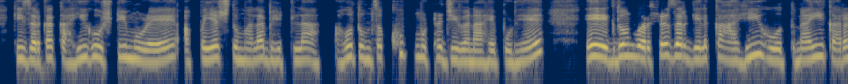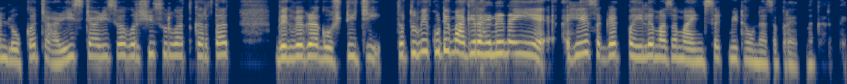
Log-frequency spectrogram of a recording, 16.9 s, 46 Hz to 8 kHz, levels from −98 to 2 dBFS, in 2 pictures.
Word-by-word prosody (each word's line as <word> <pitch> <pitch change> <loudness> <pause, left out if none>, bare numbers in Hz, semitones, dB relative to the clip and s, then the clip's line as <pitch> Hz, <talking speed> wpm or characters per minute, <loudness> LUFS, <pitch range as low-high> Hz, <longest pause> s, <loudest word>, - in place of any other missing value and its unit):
की 225 -1 -2
जर 200 -2 +2
का 230 - +2
काही 200 +4 -3
गोष्टीमुळे 220 -3 -1
अपयश 215 +3 0
तुम्हाला 210 0 -2
भेटलं, 200 0 -5 0.2
अहो, 220 +9 -1
तुमचं 235 +1 -3
खूप 295 -2 -9
मोठं 230 -1 -4
जीवन 190 -3 -2
आहे 180 0 -3
पुढे. 190 - -1 0.5
हे 255 +1 +9
1-2 250 +5 +2
वर्ष 215 +4 +2
जर 260 -2 +5
गेले, 210 +1 0
काही 215 +3 -3
होत 195 -1 -3
नाही 215 +6 -1
कारण 210 +3 -2
लोकं 195 +6 -3
40-40व्या 245 +7 -2
वर्षी 260 +3 -1
सुरुवात 270 -1 -4
करतात, 275 +2 0 0.5
वेगवेगळ्या 250 +2 +7
गोष्टींची, 225 +1 -2 0.2
तर - - +4
तुम्ही 335 +3 +2
कुठे 350 +1 +2
मागे 300 +1 +5
राहिले 305 0 +6
नाहीये. 295 -1 +4 0.3
हे 295 +5 +1
सगळ्यात 275 -3 +2
पहिलं 260 0 +3
माझा 235 0 -1
माइंडसेट 195 +3 -2
मी 220 - -5
ठेवण्याचा 175 -3 -7
प्रयत्न 155 +1 -12
करते. - - -22
230 Hz, 165 wpm, -24 LUFS, 200-260 Hz, 0.5 s, हे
